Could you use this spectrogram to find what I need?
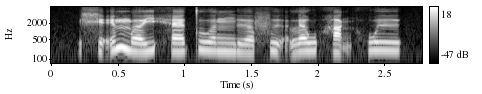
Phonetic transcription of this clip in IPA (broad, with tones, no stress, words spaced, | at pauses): xḛ˧˥məː˨˦jhɛ˨˦t̪u˧ə̯ ŋɨ˨˩ə̯fɨ̰˧˨ə̯lə˧w ha̰˧˨ŋhwɨ˧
